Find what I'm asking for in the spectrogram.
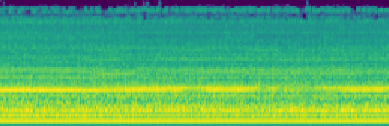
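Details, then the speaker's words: Small two-stroke engine before any tuning, choke on at medium, part throttle: steady buzzy drone, a bit uneven and flat. It runs poorly, cause unconfirmed. "and then I started it and it started ran really bad though"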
